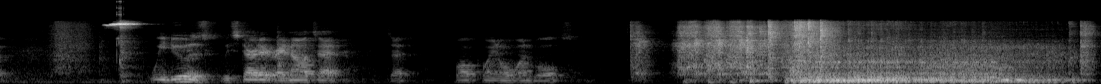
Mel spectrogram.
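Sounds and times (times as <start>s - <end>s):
small two-stroke engine revving: 6.8s - 10.9s.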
